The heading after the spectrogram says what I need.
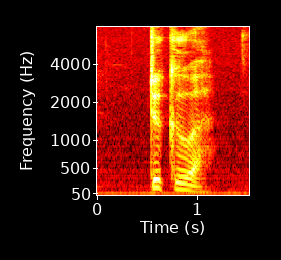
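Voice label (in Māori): "tukua", Māori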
